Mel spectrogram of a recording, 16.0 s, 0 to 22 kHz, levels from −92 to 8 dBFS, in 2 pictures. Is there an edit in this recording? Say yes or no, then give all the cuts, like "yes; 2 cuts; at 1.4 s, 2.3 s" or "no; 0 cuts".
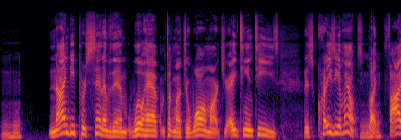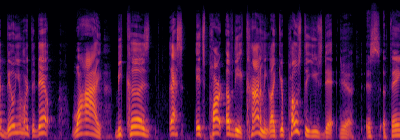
yes; 2 cuts; at 6.1 s, 15.1 s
